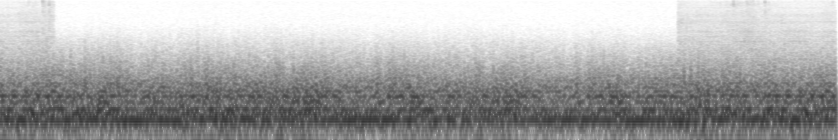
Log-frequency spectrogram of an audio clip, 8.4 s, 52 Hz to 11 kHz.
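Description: Steady, loud low drone of B-24 Liberator bombers' four-engine radial piston engines flying in formation.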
